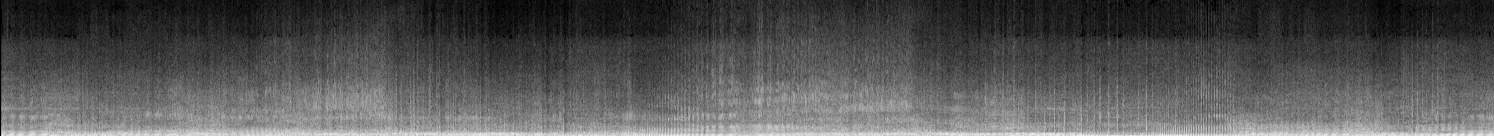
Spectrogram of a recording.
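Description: Supermoto motorcycle engine heard from on board while lapping a track. The revs rise and fall again and again as the bike accelerates and brakes through a run of corners.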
